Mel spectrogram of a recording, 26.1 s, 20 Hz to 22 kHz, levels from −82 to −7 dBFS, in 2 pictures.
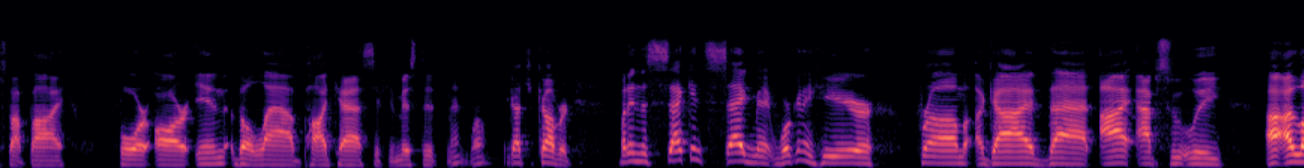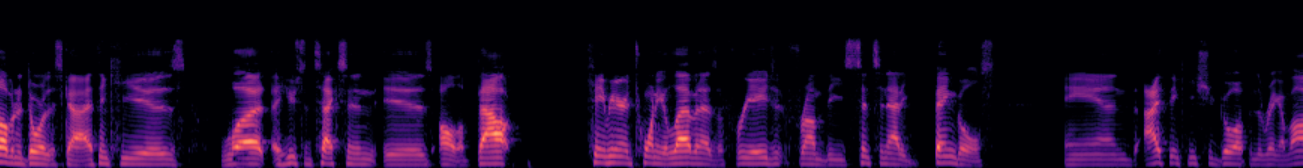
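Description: At 8.41 s after "segment we're going to", 15.33 s, 18.01 s after "is all" and 25.43 s after "and I think he", short concealed packet loss: about 20 ms arrived too late and was extrapolated from the preceding sound. Each leaves a brief smear, seen as smoothed, repeated harmonics or shaped noise on a spectrogram and a suspiciously regular patch in the waveform.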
